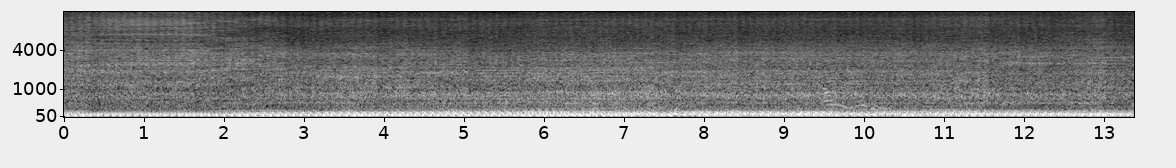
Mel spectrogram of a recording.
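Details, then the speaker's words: Mercedes-AMG C63S (W205) build at idle: uneven thumping pulses about two and a half per second with slight shake; intake air leak at the front suspected of causing misfire. "So, firstly, a leak in the air intake system. You can actually hear that. So, that it's running at the front, which will definitely cause a misfire."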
